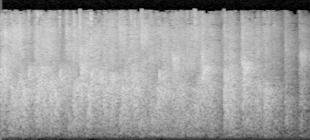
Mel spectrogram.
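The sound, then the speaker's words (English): A quiz audience claps for a team after a round, in a steady, dense, loud burst of applause lasting a few seconds, with no voices over it, thinning slightly toward the end. “All right, round of applause for serious actors.”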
